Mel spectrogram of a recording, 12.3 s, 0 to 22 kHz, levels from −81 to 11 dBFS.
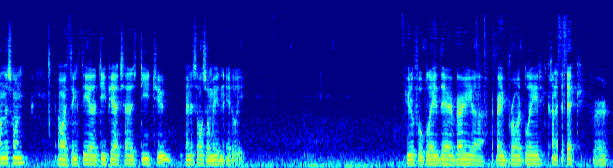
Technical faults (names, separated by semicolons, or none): chunks out of order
